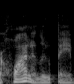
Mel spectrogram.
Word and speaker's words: Guadalupe: But what I'm here to tell you is you reach a point where you reach what is known as the Guadalupe Box, or Guadalupe Box, which would be the more proper pronunciation.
